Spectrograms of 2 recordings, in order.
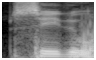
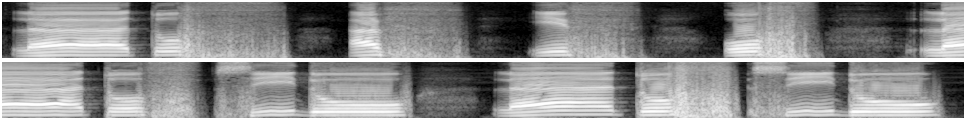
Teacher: fathah ketemu Alif tufsidu di sini pada lafal Fa yang sukun Huruf Fa sukun tidak boleh dibaca dengan Pa no tidak boleh ya harus dibaca dengan adanya aliran tidak boleh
